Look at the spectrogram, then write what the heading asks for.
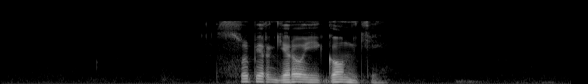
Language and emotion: Russian, positive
